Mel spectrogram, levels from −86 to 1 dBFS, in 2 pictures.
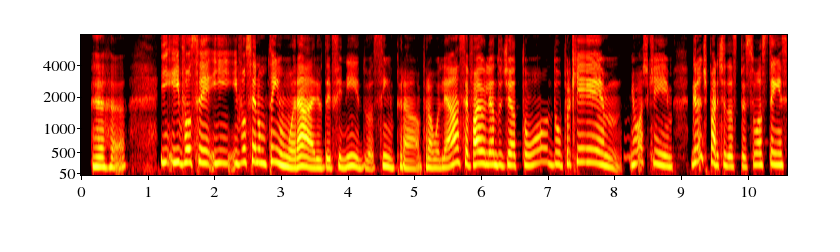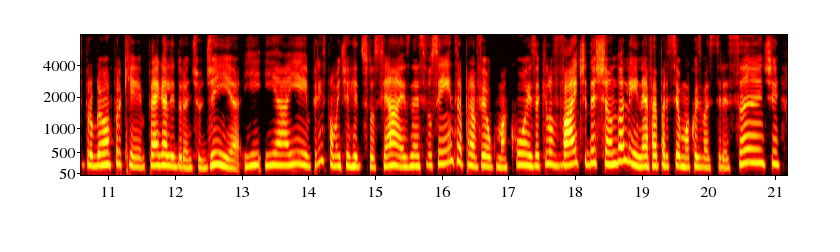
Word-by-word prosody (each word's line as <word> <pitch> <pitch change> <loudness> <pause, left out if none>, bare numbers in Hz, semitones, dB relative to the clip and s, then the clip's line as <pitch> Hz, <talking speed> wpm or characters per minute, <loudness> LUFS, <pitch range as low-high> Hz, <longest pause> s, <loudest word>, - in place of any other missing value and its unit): Aham. 200 0 +1 0.5
E 290 0 +1
e - - +6
você 285 0 +3
e 270 +1 -3
e - - +1
você 295 +3 +1
não 275 -2 +1
tem 290 -2 +1
horário 190 -3 +5
definido 185 -1 -2
assim 190 +5 -2
pra 170 -4 -4
pra 195 -3 -2
olhar? 190 +11 +2
Você 255 - 0
vai 245 +3 +7
olhando 245 -2 +1
o - - -2
dia 230 +1 +1
todo? 245 +2 -4
Porque 265 +5 -4 0.8
eu 255 +2 -1
acho - - -6
que 235 -7 -1 0.3
grande 290 +9 -1
parte 235 -6 +1
das 205 -1 -2
pessoas 225 +4 -3
tem 245 -3 +2
esse 235 0 -3
problema, 230 +1 +2
porque? 225 -6 -5
Pega 225 0 +4
ali 210 -2 +1
durante 180 -2 -5
o 170 - -7
dia 205 -4 0
e 230 +3 -3
e 230 +1 -3
aí 230 +1 -1
principalmente 240 - -5
redes 205 +1 -2
sociais, 205 +1 +1
né, 215 0 0
se - - -13
você 225 +3 -5
entra 295 +2 -1
pra 230 -3 -1
ver 215 +2 -1
alguma 190 -2 -3
coisa, 230 -1 -1
aquilo 250 +3 -3
vai 230 +4 +6
te 260 - -6
deixando 260 +1 +1
ali, 295 -9 +1
né? 205 +1 +4
Vai 215 +1 +1
parecer 220 0 -2
uma 195 -2 0
coisa 200 -2 -2
mais 185 -1 -7
interessante. 260 +7 -3
225 Hz, 180 wpm, -23 LUFS, 200-255 Hz, 0.8 s, vai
